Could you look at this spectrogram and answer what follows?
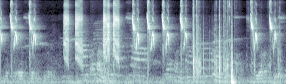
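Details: Lure song of a long-tailed shrike, meant to spur lazy birds to sing: busy chattering phrases of scratchy, varied high notes, crowded together, with a brief dull knock near the end.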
